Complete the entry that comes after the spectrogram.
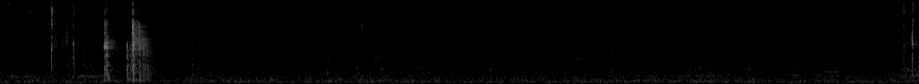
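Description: Scissors snip a small piece of paper card for a handmade shaker card. A few quick, crisp cuts come close together at the start, followed by near-silence and one faint click at the end.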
